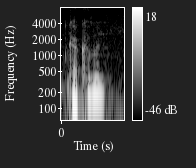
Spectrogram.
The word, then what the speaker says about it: curcumin: Now, how do you say it? Curcumin? Curcumin? – Curcumin, and that's not the active ingredient.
